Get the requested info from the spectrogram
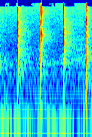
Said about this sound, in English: Clapping.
